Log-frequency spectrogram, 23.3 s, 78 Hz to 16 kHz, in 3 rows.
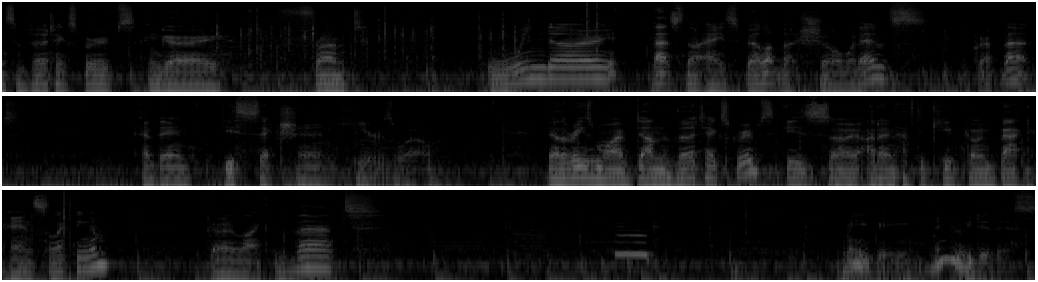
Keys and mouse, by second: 0.4 middle click, 0.7-7.6 drag, 7.6 shift+middle click, 7.8 shift+click, 8.1-23.2 shift+middle drag, 9.5 c, 15.4 i, 22.5 c.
